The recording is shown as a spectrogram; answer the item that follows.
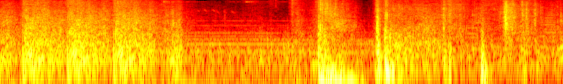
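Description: Rifle gunshots ring out in a radio drama, several sharp loud cracks with thuds in quick succession amid a tense outdoor scene, with no speech.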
